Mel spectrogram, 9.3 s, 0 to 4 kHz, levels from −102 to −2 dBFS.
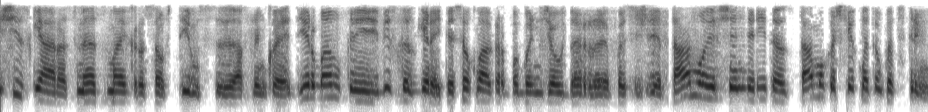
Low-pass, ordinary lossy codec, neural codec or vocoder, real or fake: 3.6 kHz; AAC, 24 kbps; codec, 16 kHz, 4 kbps, FreqCodec, larger model; fake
